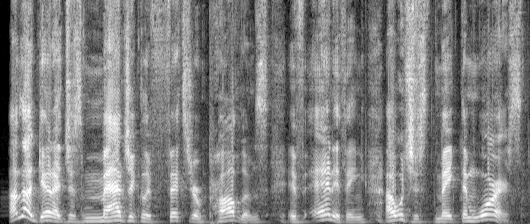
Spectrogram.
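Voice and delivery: ordinary talk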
